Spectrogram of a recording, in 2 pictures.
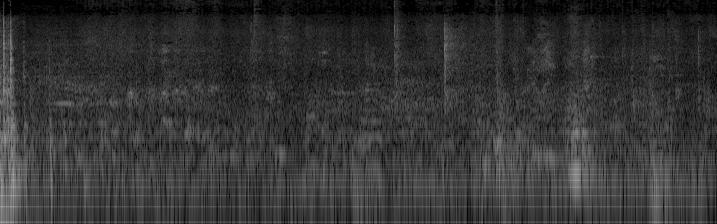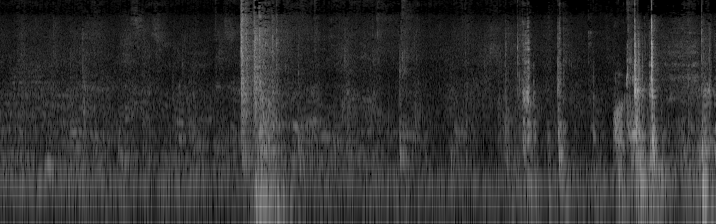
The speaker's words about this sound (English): Okay, let me close this door.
